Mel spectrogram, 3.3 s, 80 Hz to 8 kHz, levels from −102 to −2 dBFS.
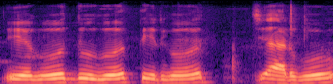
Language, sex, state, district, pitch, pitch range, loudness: Bajjika, male, Bihar, Vaishali, 135 Hz, 130-150 Hz, -22 LUFS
